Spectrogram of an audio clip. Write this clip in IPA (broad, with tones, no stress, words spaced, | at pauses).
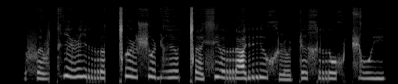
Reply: fɛ˩vtʰi˥˨ ɭi˥˨rʌ˨˦tǀɯ˥˨ɭ ʃɯ˥˨ɖʱe˦ə̯ǀɛ˧˩˧sʲ ʌ˥˨ ra˦rʲu˥˨xɭɯ˩ ʈe˦xro˦x t͡ɕu˦j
